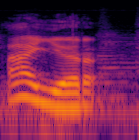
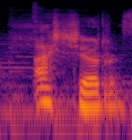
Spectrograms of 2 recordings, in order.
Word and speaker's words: Ayer: un norteamericano que se llama David Ayer, Asher, se escribe A como ayer, A-Y-E-R,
